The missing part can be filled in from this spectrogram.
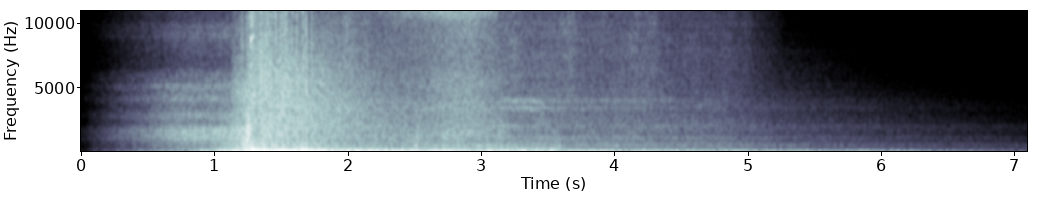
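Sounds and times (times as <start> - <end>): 
hit swell: 1.2 - 4.0.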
